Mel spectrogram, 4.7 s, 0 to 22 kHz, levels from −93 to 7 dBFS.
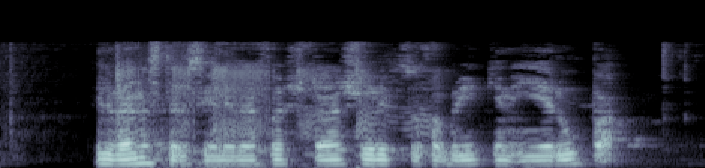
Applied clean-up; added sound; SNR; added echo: classical method WPE with log-MMSE.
